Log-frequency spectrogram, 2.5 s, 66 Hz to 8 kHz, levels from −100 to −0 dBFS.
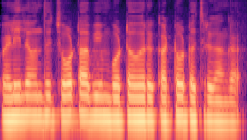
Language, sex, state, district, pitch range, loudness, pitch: Tamil, male, Tamil Nadu, Kanyakumari, 140-150 Hz, -15 LUFS, 145 Hz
